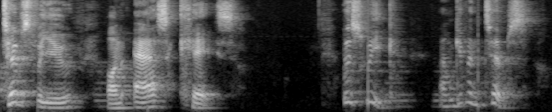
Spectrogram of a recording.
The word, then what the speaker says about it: Chase: Lee Bell case it's spelled with an H pronounced without JD PhD doctor of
